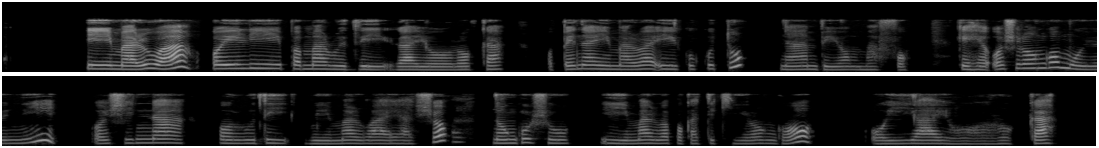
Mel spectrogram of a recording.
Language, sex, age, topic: Oshiwambo, female, 25-35, finance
